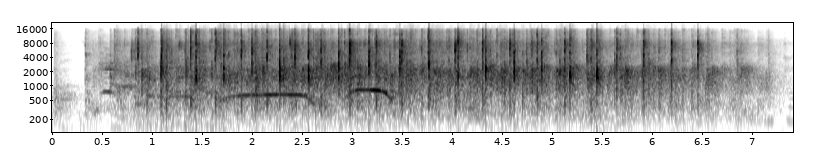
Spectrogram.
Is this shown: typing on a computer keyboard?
no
